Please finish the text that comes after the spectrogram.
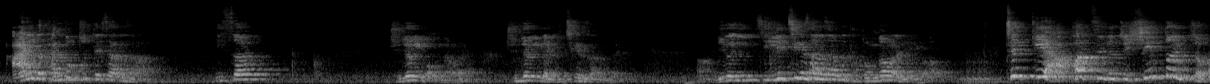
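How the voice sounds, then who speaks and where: Loud, joking male teacher in an echoey room. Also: high-pitched, slight background noise. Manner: loud, joking, slangy, animated storytelling. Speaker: physics teacher. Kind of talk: lecture. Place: classroom. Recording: very echoey room, mic far off.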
